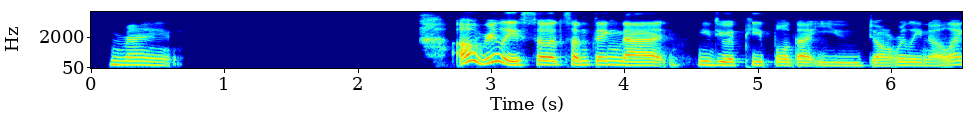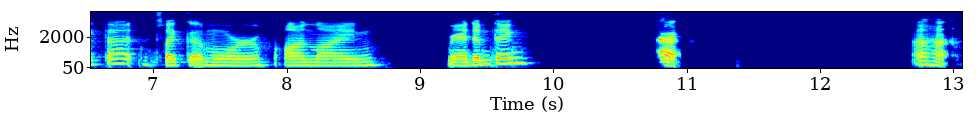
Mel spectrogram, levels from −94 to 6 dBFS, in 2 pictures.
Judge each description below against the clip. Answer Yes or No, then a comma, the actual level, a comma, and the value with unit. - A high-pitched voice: No, medium, 180 Hz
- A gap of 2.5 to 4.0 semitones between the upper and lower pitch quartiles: Yes, average, 3.3 semitones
